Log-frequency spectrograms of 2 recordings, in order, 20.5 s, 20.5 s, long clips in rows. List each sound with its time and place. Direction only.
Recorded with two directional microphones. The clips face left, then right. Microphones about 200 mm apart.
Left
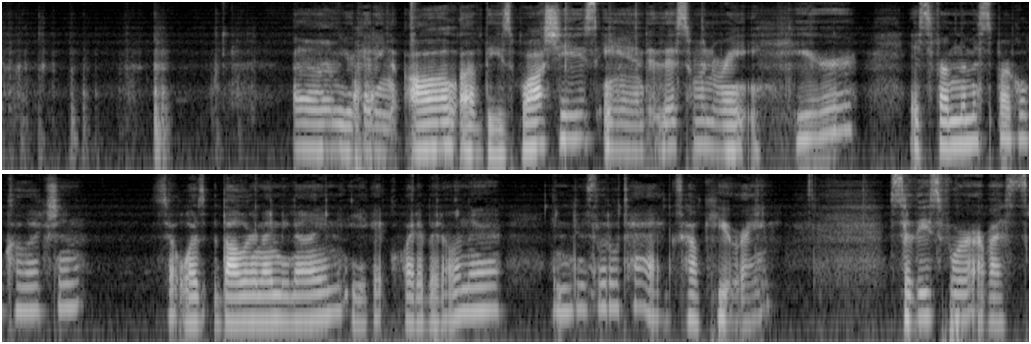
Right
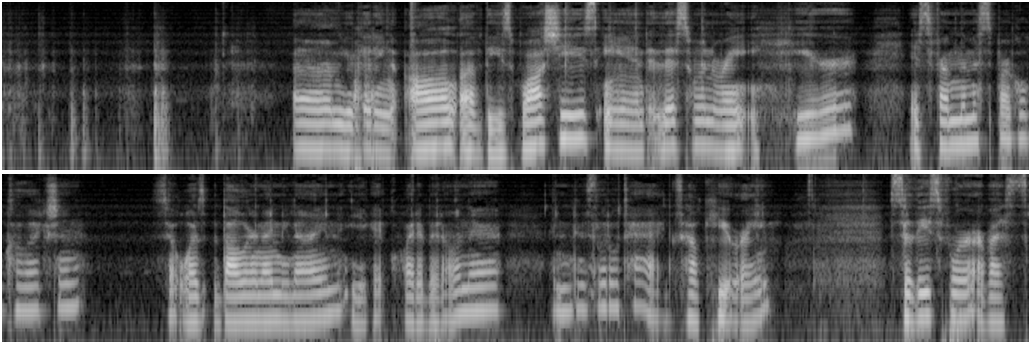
2.9 s speech: 50° right (ahead or behind); by 20.5 s 30° right (ahead or behind)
